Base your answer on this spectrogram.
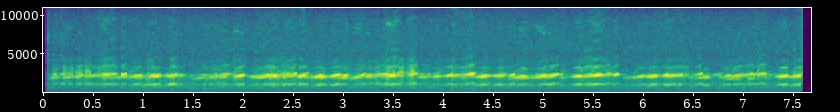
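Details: A dense chorus of Pacific treefrogs at Baikie Island Nature Preserve, two weeks into February: countless raspy, two-note ribbits overlap into a steady, pulsing wall of sound with no pause.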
